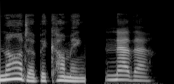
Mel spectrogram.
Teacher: Finally, one subtle but important phonetic detail is the pronunciation of D between vowels. In both dialects, it tends to soften to De, like in nada becoming, nada.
